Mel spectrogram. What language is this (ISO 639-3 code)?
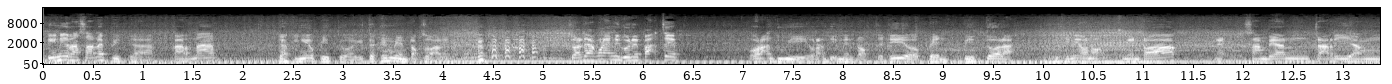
ind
